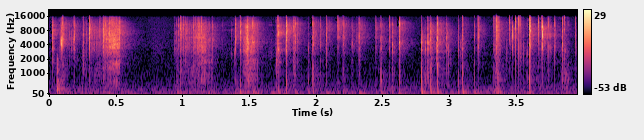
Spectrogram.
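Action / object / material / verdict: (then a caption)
tap / rubber-coated binoculars / rubber / none. Long nails tap fast on the barrels and eyepieces of black rubber-coated binoculars with a leather strap, held and then set on a table. The result is a rapid run of short, dry, bright clicks and scratchy bursts with almost no low end and no ringing after each tap.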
